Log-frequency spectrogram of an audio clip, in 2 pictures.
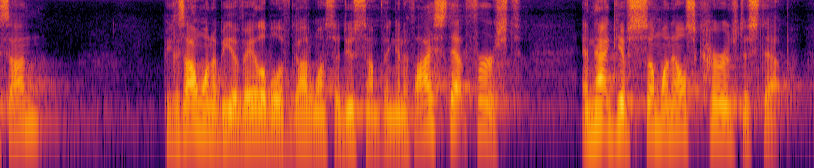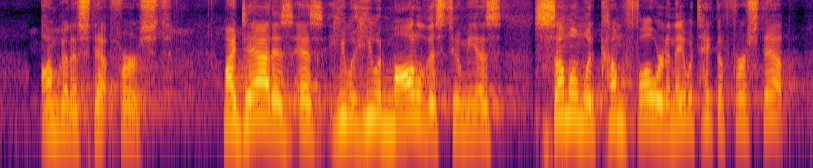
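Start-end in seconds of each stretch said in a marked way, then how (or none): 0.0-9.8 mock tearful, heartfelt voice through tears. Retelling what a father said about answering an altar call: retelling a tearful reply. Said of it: "with tears in his eyes, he would say".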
